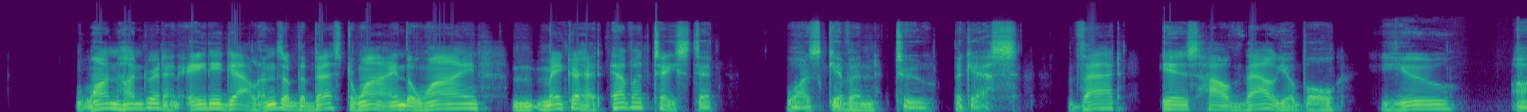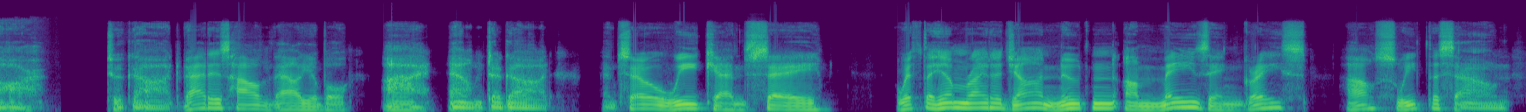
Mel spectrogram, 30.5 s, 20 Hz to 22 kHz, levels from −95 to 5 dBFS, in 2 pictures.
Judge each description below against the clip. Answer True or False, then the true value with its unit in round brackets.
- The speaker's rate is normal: False (100 wpm)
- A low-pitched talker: True (100 Hz)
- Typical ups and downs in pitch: False (6.1 semitones)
